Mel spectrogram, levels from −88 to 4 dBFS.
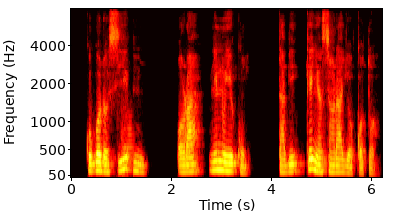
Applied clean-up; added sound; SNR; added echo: neural separator model SepFormer DNS4.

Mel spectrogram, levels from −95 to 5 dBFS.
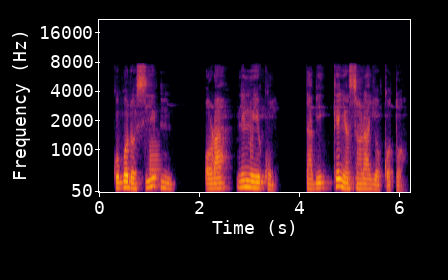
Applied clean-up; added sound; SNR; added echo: neural mask model RNNoise.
